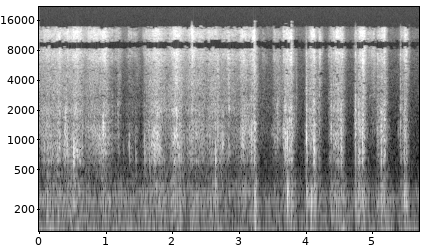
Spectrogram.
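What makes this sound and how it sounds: Fingertips pull the white pocket linings out of dark stretch cotton denim jeans and rub them. Soft, papery fabric rustling and scratchy brushing come in uneven bursts over a steady low rumble.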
